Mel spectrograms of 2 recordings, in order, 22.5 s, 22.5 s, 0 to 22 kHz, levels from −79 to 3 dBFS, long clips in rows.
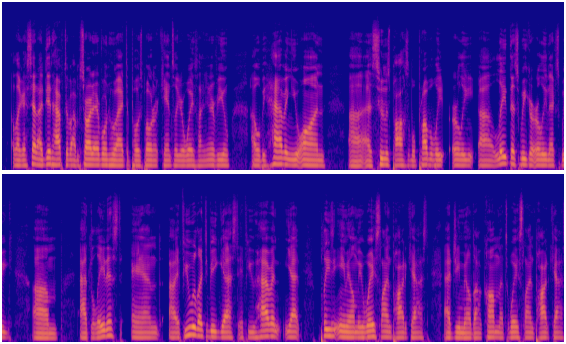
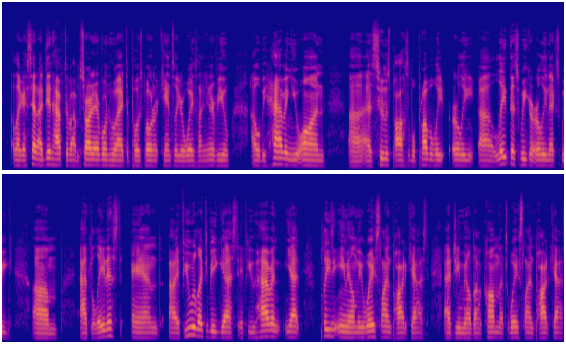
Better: first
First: none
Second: thin; somewhat; fading below 500 Hz

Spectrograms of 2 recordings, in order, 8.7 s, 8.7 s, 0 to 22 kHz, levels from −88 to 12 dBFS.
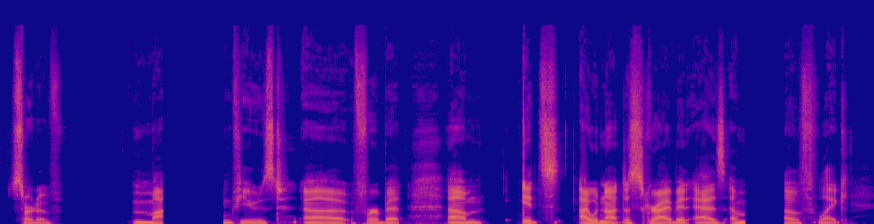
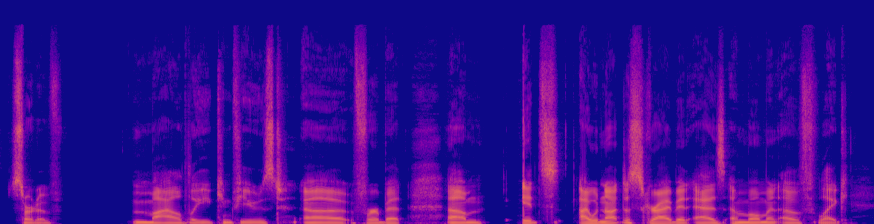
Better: second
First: audio cutting out; at 1.5 s for 0.5 s and at 7.5 s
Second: none

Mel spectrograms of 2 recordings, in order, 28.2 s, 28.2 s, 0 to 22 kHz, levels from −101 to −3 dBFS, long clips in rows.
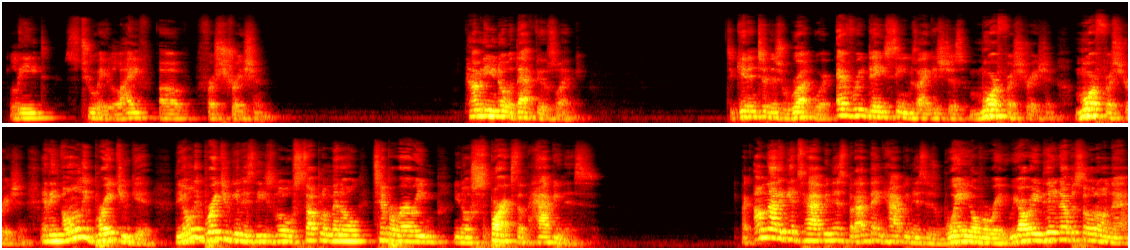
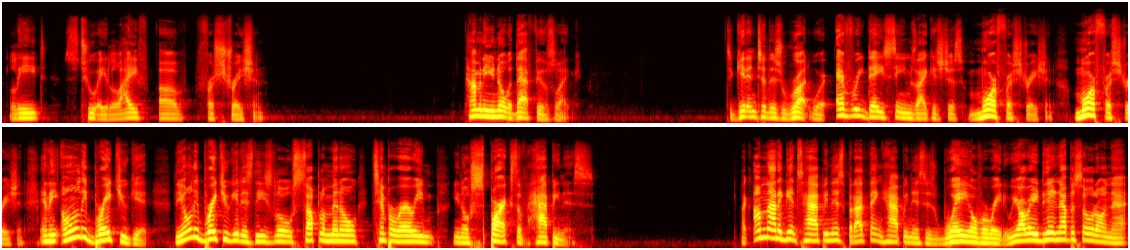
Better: second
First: room echo; slight; dies away in 0.3 s // off-mic speech; far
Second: none

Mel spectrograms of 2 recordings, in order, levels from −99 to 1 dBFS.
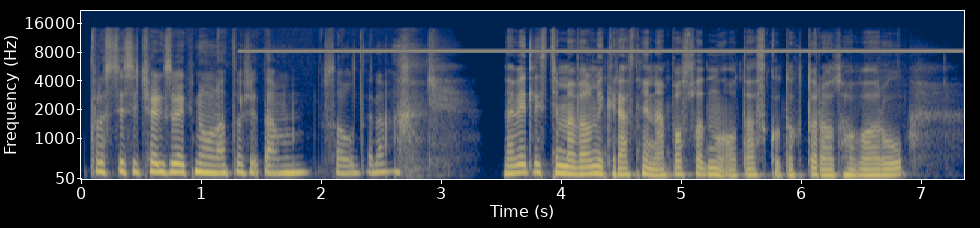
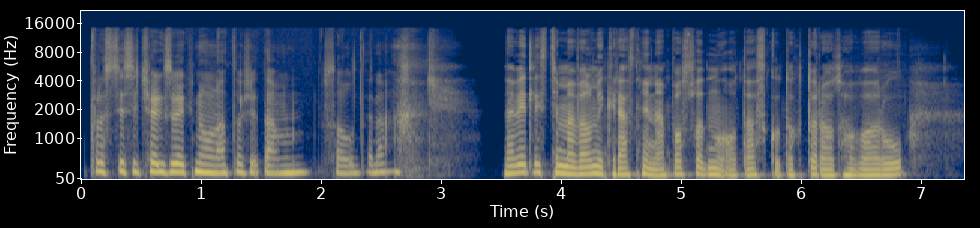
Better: second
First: high-pitched whine; loud; from 1.5 s on; 8 kHz, 10 dB below the speech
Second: none

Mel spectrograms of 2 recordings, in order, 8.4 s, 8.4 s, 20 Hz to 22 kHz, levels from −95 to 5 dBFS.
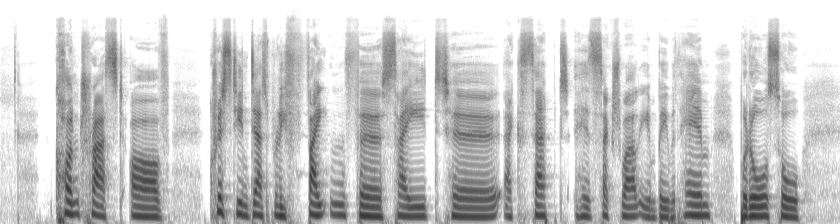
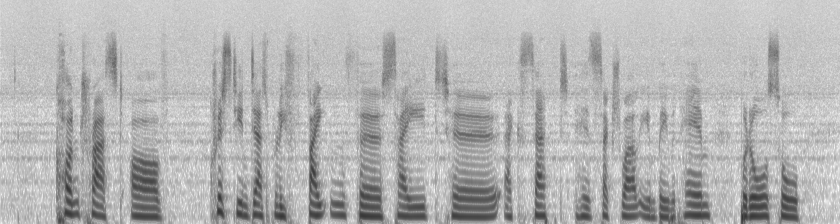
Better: first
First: none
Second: hiss; faint; throughout; 20 dB below the speech

